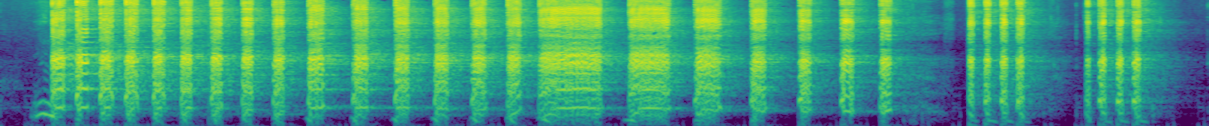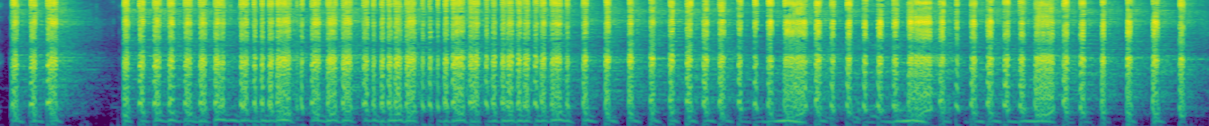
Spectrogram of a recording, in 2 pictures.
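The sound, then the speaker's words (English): A duck call blown hard, pouring out a fast, loud run of raspy quacks with a couple of brief breaks midway, then a dense, continuous stream of honking notes. “when they get the call, a good duck call when you blow it, when you grab and you rip into it, you're going to feel pressure.”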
